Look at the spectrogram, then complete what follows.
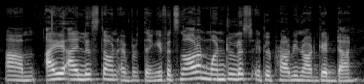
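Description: A woman's voice: mid-range voice, fast talker. A woman in her thirties from India with an Indian accent and Tamil as her first language, answering interview questions in a chatty, emphatic way, often checking in with "right?". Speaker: interview guest.

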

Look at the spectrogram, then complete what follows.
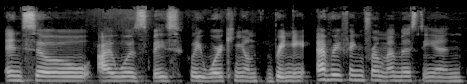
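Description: Woman, halting friendly speech. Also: mid-range voice, level tone, warm tone. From southern Brazil. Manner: hesitant, many restarts, laughs easily. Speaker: interview guest, documentation developer. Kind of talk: casual interview chat.

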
